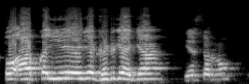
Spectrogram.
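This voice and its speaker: High-voiced man lecturing a class. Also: steady tone, moderate pace, low-quality recording. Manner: asks the class questions and repeats key terms. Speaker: nursing exam teacher.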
